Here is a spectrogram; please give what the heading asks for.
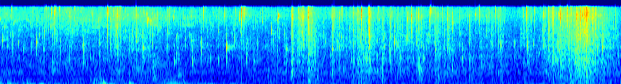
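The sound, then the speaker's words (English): Sizzling and crackling of food frying in very hot deep oil, a dense, steady spatter of fine pops with no voices, growing a little louder near the end. “in deep oil that of course needs to be really hot, and that's what I'm doing now”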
